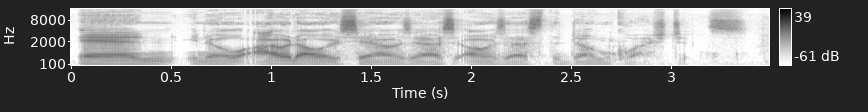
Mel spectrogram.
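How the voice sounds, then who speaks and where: A man's voice: medium pitch, a little fast. Man speaking as a studio guest. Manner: relaxed, thoughtful, many fillers. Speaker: guest, co-founder. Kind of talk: studio interview.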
